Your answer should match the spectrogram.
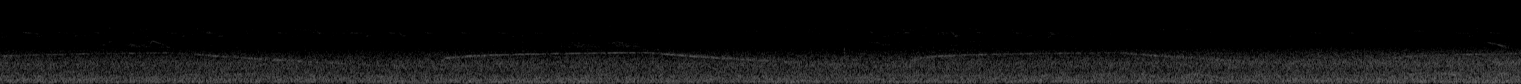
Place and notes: Contención Island Day 81 outer northeast - Walking to the sounds of Contención Island Day 81 Friday March 26th
The Drive Moor Crescent Moor Road South Rectory Road
A chill wind gusts
in the early dawn
gulls cry above the street
A street-front hedge
dark green dotted with red
a gatepost rots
